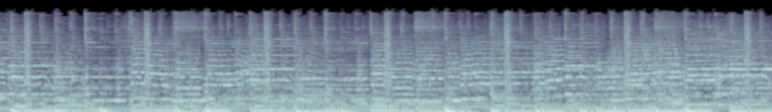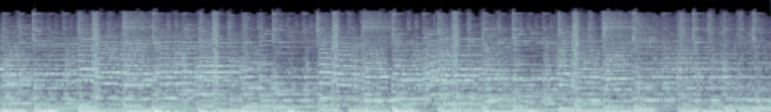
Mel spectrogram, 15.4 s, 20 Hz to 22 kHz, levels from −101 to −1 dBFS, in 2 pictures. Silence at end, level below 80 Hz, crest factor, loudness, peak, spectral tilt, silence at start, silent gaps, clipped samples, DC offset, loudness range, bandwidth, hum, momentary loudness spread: 0 s; -22 dBFS; 14 dB; -17 LUFS; -2 dBFS; -4 dB/octave; 0 s; none; under 0.1%; under 0.1%; 1 LU; 15 kHz; none; 3 LU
